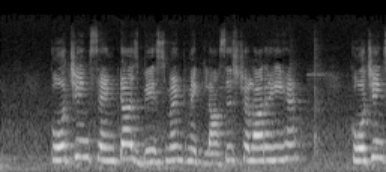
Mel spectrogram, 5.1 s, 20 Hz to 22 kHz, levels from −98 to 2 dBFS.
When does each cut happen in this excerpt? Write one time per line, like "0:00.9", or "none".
none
